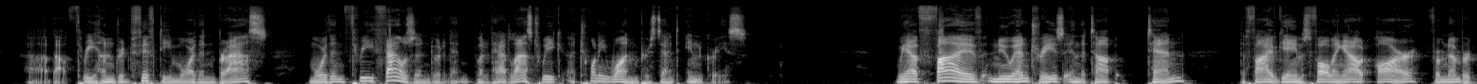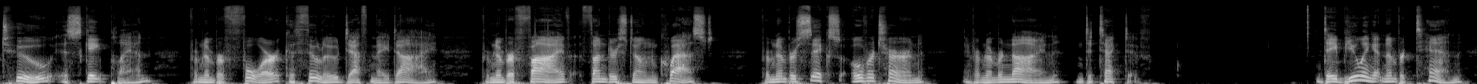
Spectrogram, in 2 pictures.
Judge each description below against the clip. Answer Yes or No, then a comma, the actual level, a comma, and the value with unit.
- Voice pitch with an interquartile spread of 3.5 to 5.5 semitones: Yes, average, 4.4 semitones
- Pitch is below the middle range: Yes, low, 105 Hz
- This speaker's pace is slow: Yes, slow, 125 wpm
